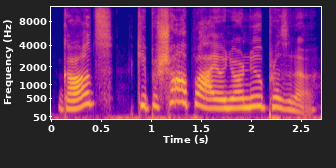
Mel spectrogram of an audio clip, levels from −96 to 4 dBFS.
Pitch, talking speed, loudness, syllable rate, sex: 260 Hz, 200 wpm, -16 LUFS, 4.9 syllables/s, female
